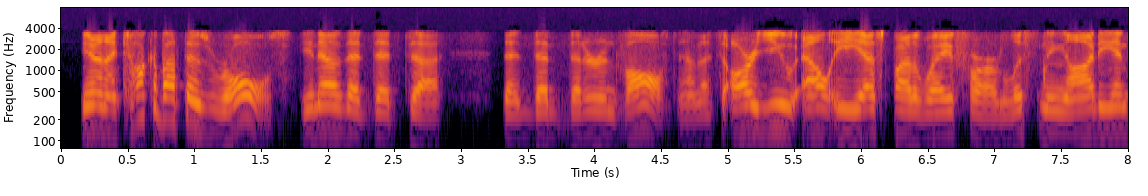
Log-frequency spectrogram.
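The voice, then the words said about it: Slight Pittsburgh accent. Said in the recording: “I grew up in Pittsburgh, so I do have a little accent.”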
